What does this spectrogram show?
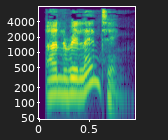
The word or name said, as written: unrelenting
